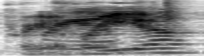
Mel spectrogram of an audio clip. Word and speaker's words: Priya: Pira 2. You I'll said your find it. sister's name wrong, by the way. I thought it was Pira, or is it Fira? Priya. Priya. Think of like a Prius.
